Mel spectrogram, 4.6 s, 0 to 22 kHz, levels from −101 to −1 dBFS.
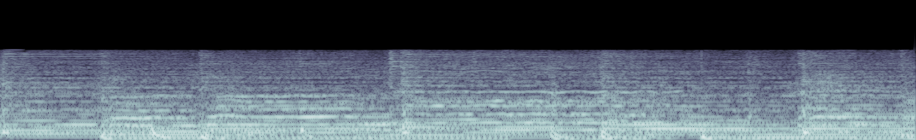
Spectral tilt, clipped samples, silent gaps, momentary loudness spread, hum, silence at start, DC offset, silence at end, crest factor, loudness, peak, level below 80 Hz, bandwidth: -10 dB/octave; under 0.1%; none; 3 LU; none; 0 s; under 0.1%; 0 s; 14 dB; -17 LUFS; -2 dBFS; -24 dBFS; 5.2 kHz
